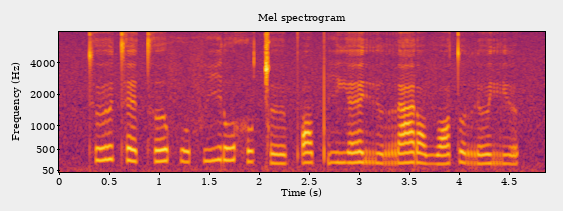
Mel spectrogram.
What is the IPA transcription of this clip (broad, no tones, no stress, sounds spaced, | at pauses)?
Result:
tʰ ø tʰ ɛ tʰ ə f ʊ f i ɾ ʊ h ʊ ǀ ø pʼ ɒ pʼ i j ɛ rʲ ʊ r a ɾ ɒ v ɒ t ʊ r ø rʲ ø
